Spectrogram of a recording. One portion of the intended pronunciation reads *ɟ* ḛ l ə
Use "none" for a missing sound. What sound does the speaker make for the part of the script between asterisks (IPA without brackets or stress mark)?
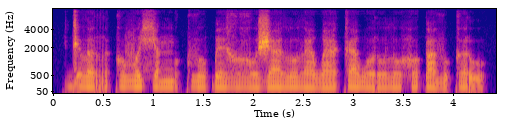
ɟ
